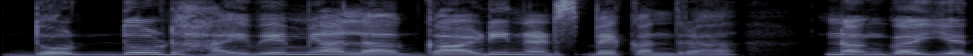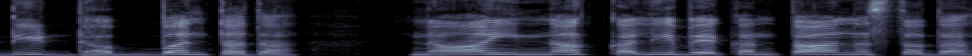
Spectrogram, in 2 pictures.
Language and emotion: Kannada, fearful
